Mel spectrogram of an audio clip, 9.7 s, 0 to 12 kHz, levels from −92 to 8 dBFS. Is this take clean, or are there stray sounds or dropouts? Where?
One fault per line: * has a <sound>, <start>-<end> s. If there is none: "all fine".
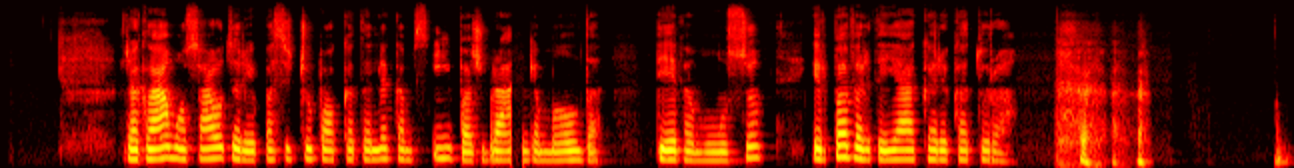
* has a dropout, 3.8-3.9 s
* has a laugh, 7.9-8.7 s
